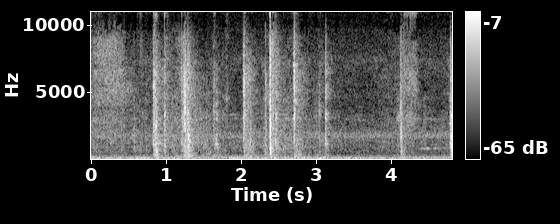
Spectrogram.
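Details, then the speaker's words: 1997 Toyota Chaser Tourer V JZX100, 1JZ-GTE automatic, 65,665 miles; on unlock, sharp clicks and short buzzing clunks over a low hum; one door lock actuator suspected bad, not confirmed. "It sounds like there's a door lock actuator that might be bad. Let's find out. Hit the unlock."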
